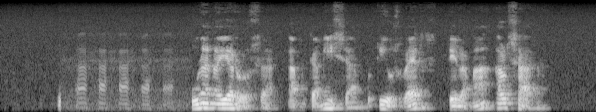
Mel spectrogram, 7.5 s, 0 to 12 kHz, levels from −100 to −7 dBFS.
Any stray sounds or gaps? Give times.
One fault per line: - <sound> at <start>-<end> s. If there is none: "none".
- laugh at 0.9-2.2 s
